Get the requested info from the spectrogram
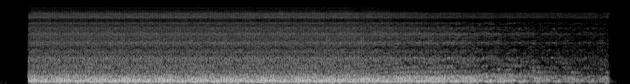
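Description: Pink-noise test signal for a Smaart transfer-function measurement, a steady hiss with a heavy low end that switches on suddenly and cuts off abruptly about six seconds later: a timed measurement run on the loudspeaker.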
